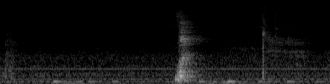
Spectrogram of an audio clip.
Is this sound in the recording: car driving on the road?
no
